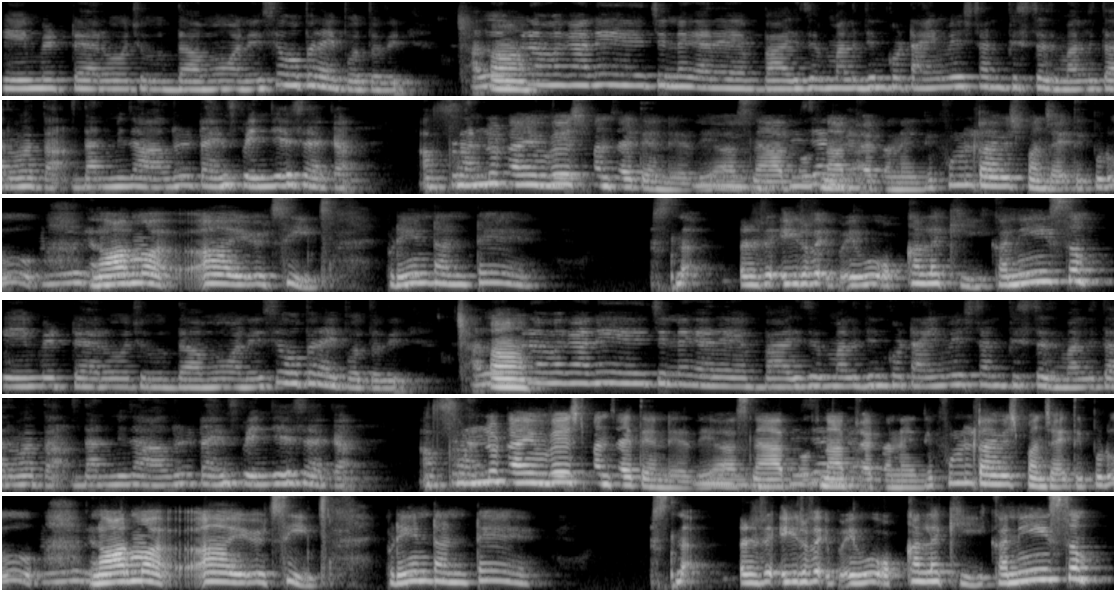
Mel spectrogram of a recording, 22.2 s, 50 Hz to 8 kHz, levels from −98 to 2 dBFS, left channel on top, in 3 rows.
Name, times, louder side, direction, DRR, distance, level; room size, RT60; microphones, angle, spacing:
voice 1, 0.0-2.6 3.1-9.7 10.2-10.7 10.9-11.2 12.0-13.2 15.1-15.5, left 2 dB, 25° left, 2 dB, 1.8 m, -37 dB
voice 2, 3.0-3.5 10.4-18.3 19.1-19.4 19.7-22.0, right 3 dB, 60° right, 9 dB, 0.8 m, -30 dB
9.2 x 4.5 x 4.8 m, 0.39 s
head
